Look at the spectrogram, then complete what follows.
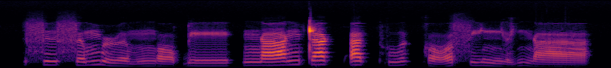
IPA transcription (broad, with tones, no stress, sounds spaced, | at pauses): s ɨ˧ s ə˧˥ m ɹ ə˨˩˨ m ŋ ɔ˨˩ ɓ e˧ | ŋ aː˧˥ ŋ ʈ a˦˥ k̚ ʔ a˦˥ t̚ k u˧˥ ə̯ k ɔ˨˩˦ s i˧ ɲ ə˨˩˦ j ŋ aː˨˩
